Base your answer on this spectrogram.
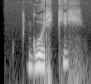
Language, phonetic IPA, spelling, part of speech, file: Russian, [ˈɡorʲkʲɪj], горький, adjective, Ru-горький.ogg
- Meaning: 1. bitter (comparative is го́рче (górče)) 2. woeful, sorrowful (comparative is го́рше (górše) or го́рший (góršij)) 3. unhappy, hopeless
